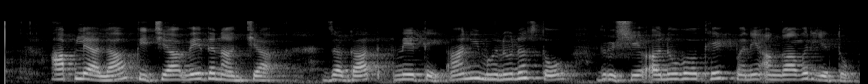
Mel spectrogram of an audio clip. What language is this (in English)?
Marathi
